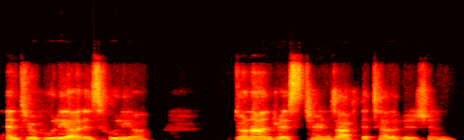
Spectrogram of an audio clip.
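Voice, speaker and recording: A woman's voice: mid-range voice, a little slow, a little mellow. A woman reading stage directions as scripted narration, in a plain, descriptive delivery.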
